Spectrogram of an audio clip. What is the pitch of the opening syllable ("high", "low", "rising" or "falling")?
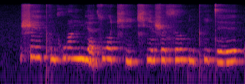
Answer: high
